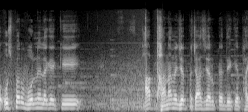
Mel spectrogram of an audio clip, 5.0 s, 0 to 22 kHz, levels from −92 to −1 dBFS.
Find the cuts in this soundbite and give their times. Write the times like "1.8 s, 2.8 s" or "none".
none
